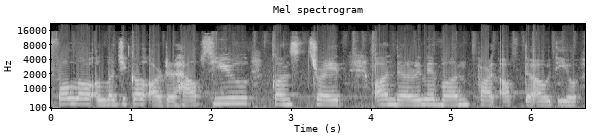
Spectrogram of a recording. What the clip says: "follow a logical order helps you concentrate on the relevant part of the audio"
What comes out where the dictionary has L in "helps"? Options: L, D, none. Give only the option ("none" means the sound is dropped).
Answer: L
